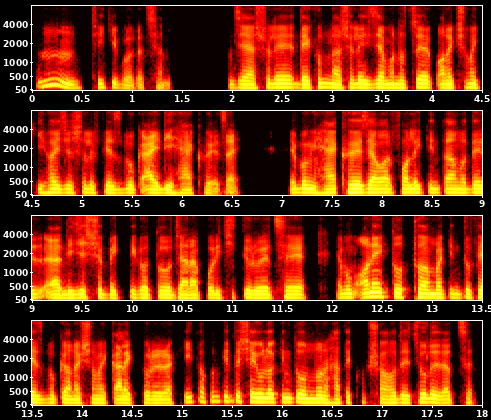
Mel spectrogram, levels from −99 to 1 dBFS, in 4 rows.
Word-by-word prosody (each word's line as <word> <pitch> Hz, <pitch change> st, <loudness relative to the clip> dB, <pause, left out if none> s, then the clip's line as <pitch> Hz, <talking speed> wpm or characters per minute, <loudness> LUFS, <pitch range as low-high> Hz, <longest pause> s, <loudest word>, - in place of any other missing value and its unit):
উম, 200 Hz, +3 st, 0 dB, 0.3 s
ঠিকই 125 Hz, +1 st, -5 dB
বলেছেন। -, -, -10 dB, 0.7 s
যে, 120 Hz, -, -1 dB
আসলে 130 Hz, +4 st, -1 dB, 0.2 s
দেখুন 125 Hz, +3 st, +1 dB
না, -, -, +3 dB
আসলে 130 Hz, +3 st, -1 dB, 0.2 s
যেমন 125 Hz, -1 st, +3 dB
হচ্ছে 125 Hz, +3 st, -2 dB, 0.2 s
অনেক 120 Hz, 0 st, +1 dB
সময় 130 Hz, 0 st, 0 dB
কি -, -, -8 dB
হয় 130 Hz, 0 st, +3 dB
যে, 125 Hz, -, -1 dB
আসলে 125 Hz, +2 st, -3 dB
FaceBook 120 Hz, 0 st, -1 dB
আইডি 120 Hz, 0 st, +3 dB
হ্যাক 110 Hz, -1 st, -4 dB
হয়ে -, -, -4 dB
যায়। -, -, -7 dB, 0.6 s
এবং 130 Hz, +1 st, +2 dB
হ্যাক 120 Hz, +1 st, 0 dB
হয়ে 130 Hz, -1 st, +7 dB
যাওয়ার 125 Hz, -1 st, +4 dB
ফলে 125 Hz, -1 st, +3 dB
কিন্তু 125 Hz, -1 st, -3 dB
আমাদের 125 Hz, +1 st, +1 dB, 0.2 s
আ -, -, +5 dB
নিজস্ব 120 Hz, 0 st, 0 dB
ব্যক্তিগত 120 Hz, -1 st, -2 dB, 0.2 s
যারা 115 Hz, 0 st, +2 dB
পরিচিত 115 Hz, +1 st, -4 dB
রয়েছে 120 Hz, +1 st, +1 dB, 0.5 s
এবং 130 Hz, +1 st, +2 dB, 0.2 s
অনেক 155 Hz, +1 st, +6 dB
তথ্য 140 Hz, -2 st, +1 dB
আমরা 130 Hz, 0 st, +5 dB
কিন্তু 125 Hz, -1 st, -4 dB
FaceBook 120 Hz, -2 st, -1 dB
এ -, -, +3 dB
অনেক 120 Hz, 0 st, 0 dB
সময় 120 Hz, -1 st, -1 dB
কালেক্ট 115 Hz, -3 st, 0 dB
করে 115 Hz, -1 st, 0 dB
রাখি, 115 Hz, +7 st, -6 dB
তখন 165 Hz, +1 st, -6 dB
কিন্তু 170 Hz, 0 st, -1 dB
সেগুলো 150 Hz, -2 st, +5 dB
কিন্তু 145 Hz, -1 st, 0 dB
অন্যের 130 Hz, -1 st, +4 dB
হাতে 120 Hz, +1 st, -3 dB
খুব 135 Hz, -, -18 dB
সহজে 120 Hz, +1 st, 0 dB
চলে 140 Hz, -2 st, +4 dB
যাচ্ছে। 120 Hz, -, -6 dB
125 Hz, 185 wpm, -22 LUFS, 120-130 Hz, 0.7 s, হয়ে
